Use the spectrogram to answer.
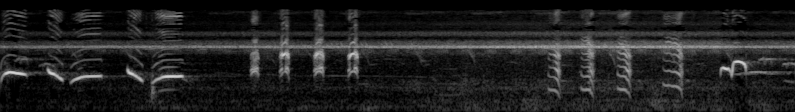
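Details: Black-throated laughingthrush in forest-style song for voice training: a few loud downslurred whistles open, followed by sharp clicking notes and softer slurred whistles, with a constant high tone behind.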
